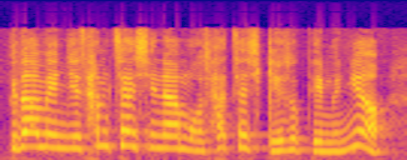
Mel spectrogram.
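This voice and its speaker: Brisk, chatty middle-aged woman instructor, high voice, explaining teaching steps. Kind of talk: lecture for teachers.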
